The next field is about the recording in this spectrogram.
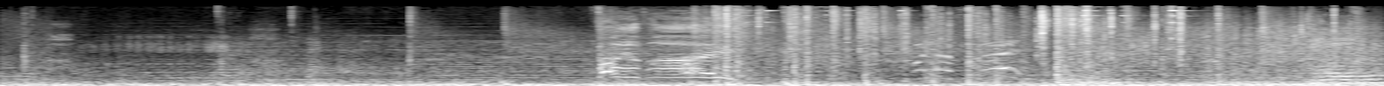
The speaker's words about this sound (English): Of sounds from the tanks, from the bullets, from the explosions, so there was already a lot of wildness going on, and you totally understood the brutality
